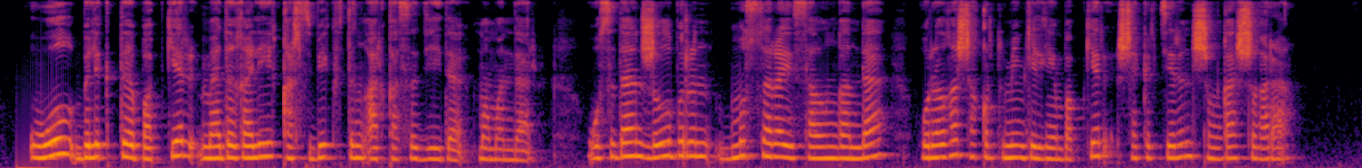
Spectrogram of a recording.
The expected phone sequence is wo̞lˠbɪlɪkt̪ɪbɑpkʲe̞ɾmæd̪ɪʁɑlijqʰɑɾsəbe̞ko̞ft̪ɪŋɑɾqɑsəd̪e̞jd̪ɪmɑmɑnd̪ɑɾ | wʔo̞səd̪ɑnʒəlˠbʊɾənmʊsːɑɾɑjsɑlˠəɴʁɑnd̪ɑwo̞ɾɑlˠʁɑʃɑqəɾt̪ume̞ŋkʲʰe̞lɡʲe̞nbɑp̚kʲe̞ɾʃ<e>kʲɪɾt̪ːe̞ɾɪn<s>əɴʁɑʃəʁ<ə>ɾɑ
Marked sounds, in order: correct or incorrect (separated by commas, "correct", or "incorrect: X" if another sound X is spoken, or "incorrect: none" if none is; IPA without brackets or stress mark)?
incorrect: æ, incorrect: ʃ, incorrect: ɑ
